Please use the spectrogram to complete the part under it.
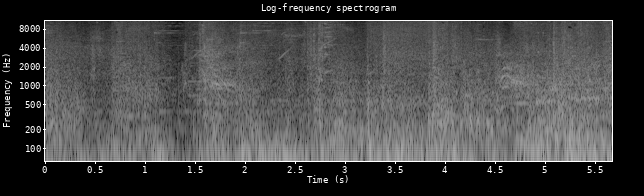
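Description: Game characters' attacks clash with sharp hits.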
